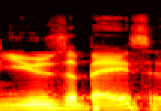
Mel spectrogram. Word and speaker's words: Uzabase: Usabase? What's it called? – Yeah, it's a publicly traded company called Usabase. It's spelled Uzabase.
